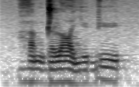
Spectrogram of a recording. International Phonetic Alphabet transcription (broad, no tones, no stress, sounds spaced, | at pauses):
ɦ a m d ʌ ɭ ɑ j y b y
